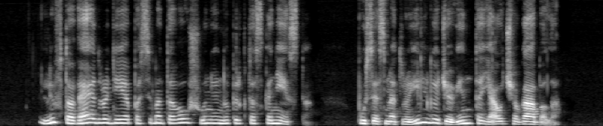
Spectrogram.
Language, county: Lithuanian, Šiauliai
